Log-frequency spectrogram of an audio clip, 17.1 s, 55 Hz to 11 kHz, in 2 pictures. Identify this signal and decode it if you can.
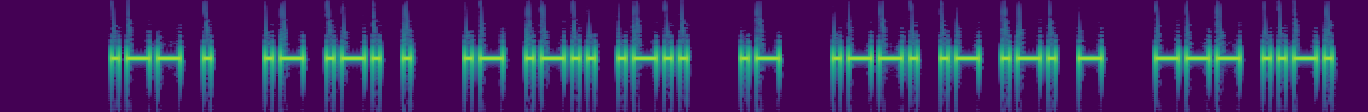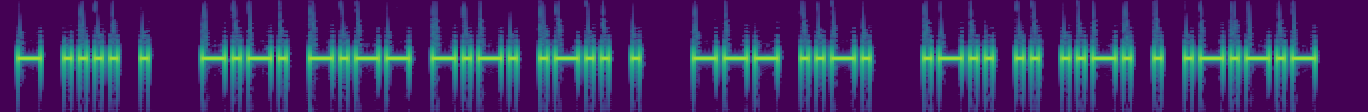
Morse code, heard as a keyed tone, about 25 wpm, 700 Hz. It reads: WE ARE ALL A PART OF THE CYCLE OF LIFE.
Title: Sentences from Top 1000 Words - Review Part 6 - 25wpm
